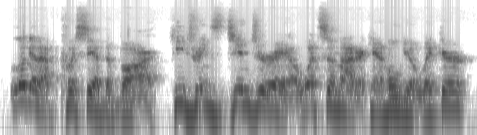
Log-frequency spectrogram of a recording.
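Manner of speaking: taunting bar bully; jeering at the man at the bar; mocking drunk. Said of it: "one of them said".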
